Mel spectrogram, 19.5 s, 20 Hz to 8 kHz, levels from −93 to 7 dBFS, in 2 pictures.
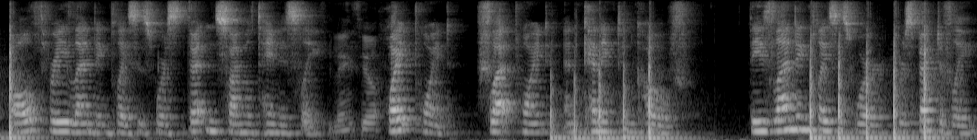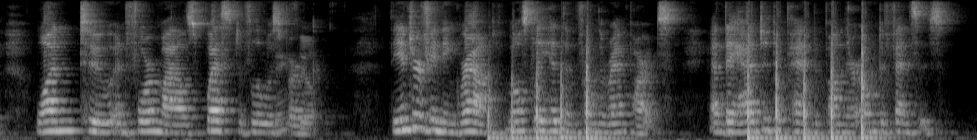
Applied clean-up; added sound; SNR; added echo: none; Knock / Wood; 3 dB; reverberation time 0.4 s.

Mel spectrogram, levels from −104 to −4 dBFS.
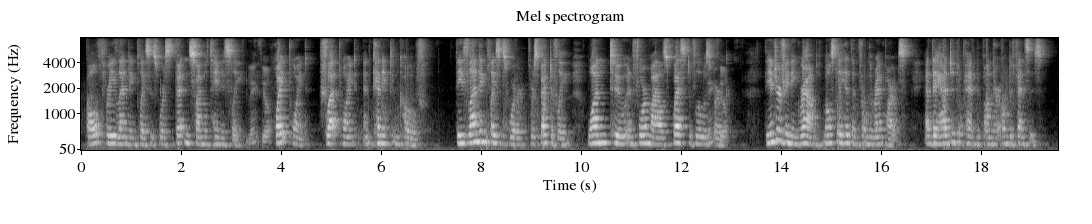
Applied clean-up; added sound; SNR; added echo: neural separator model SepFormer DNS4.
